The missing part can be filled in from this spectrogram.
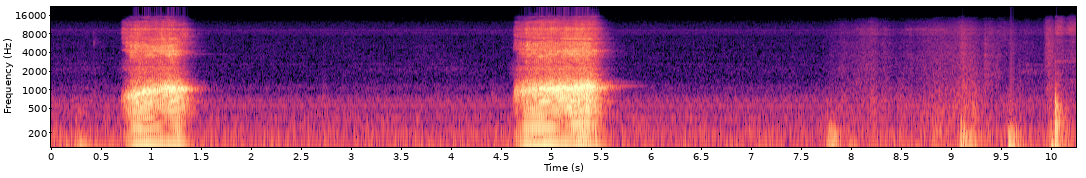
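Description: Two loud rattling snores on breathing in, about four seconds apart, with quiet breathing and small noises between them in a quiet room.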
